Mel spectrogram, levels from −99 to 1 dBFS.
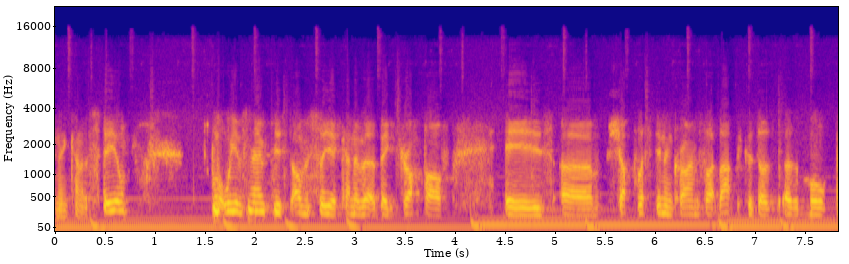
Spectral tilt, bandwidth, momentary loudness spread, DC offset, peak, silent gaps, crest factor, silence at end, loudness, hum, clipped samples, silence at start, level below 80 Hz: -7 dB/octave; 14 kHz; 6 LU; under 0.1%; 0 dBFS; none; 14 dB; 0 s; -14 LUFS; none; under 0.1%; 0 s; -28 dBFS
